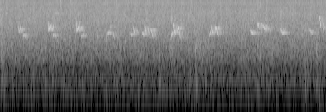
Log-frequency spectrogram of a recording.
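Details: Northern mockingbird in rainfall delivering a run of short, sharp chirped phrases, each repeated a few times before switching, bright and high-pitched over constant falling rain.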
